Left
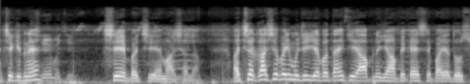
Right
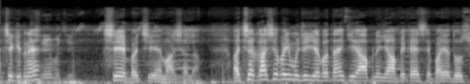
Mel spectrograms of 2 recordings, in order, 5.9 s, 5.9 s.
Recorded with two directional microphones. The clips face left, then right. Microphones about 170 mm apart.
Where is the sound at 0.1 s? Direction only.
5° left (ahead or behind).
